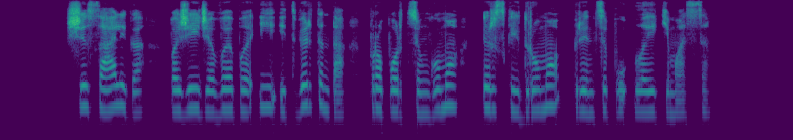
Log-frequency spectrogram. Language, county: Lithuanian, Alytus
